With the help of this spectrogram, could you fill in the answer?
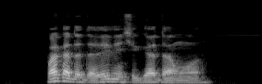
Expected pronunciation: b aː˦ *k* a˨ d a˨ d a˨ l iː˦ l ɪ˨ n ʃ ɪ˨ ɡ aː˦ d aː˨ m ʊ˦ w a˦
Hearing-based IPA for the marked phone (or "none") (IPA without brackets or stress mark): k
